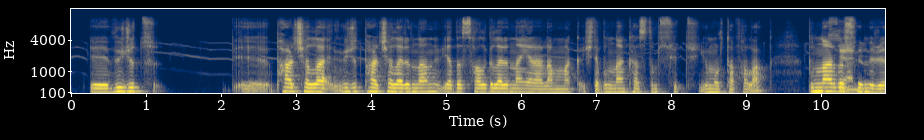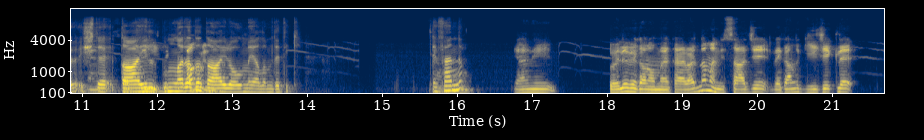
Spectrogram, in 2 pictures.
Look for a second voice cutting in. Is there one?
Yes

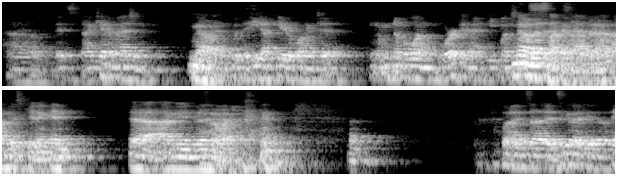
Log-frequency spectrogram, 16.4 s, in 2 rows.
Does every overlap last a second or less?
No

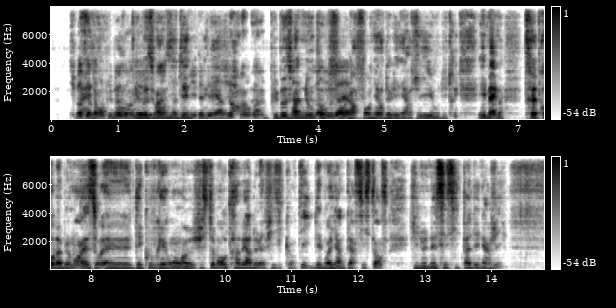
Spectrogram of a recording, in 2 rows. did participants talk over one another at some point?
Yes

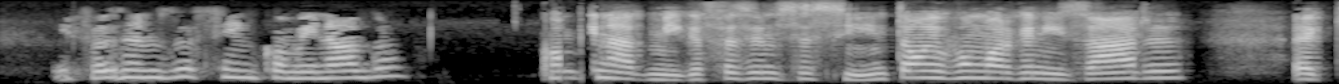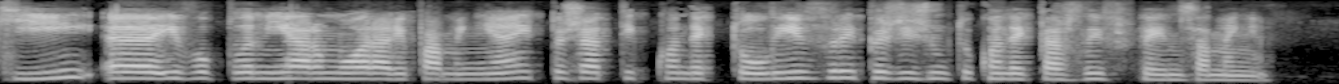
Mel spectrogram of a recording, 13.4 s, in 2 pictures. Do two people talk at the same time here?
No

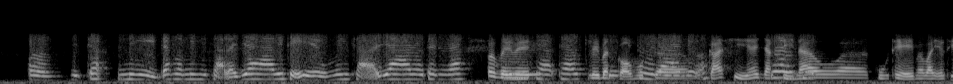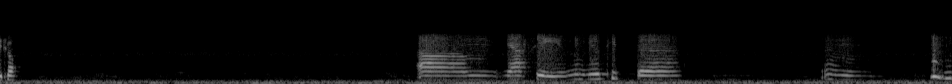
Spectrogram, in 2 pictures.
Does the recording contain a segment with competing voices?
Yes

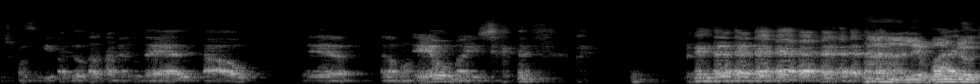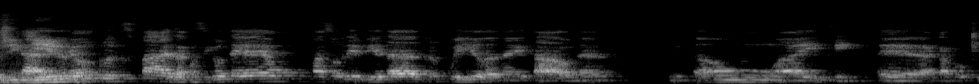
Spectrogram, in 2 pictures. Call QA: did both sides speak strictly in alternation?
No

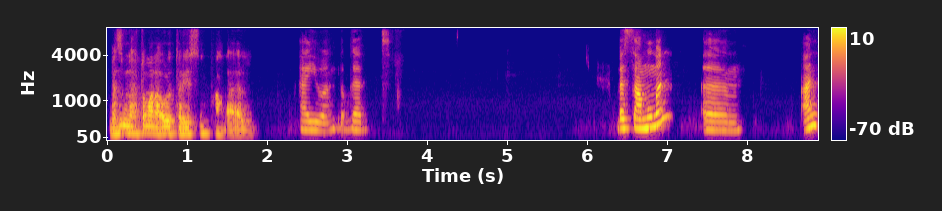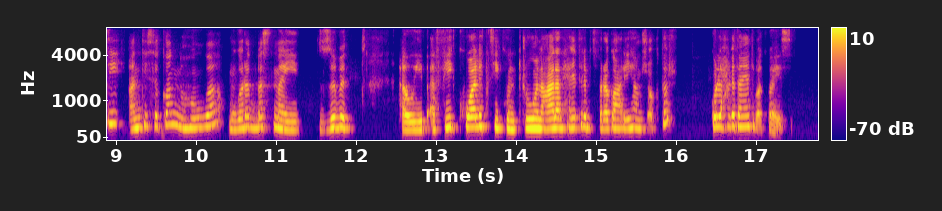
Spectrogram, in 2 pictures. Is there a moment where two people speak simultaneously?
No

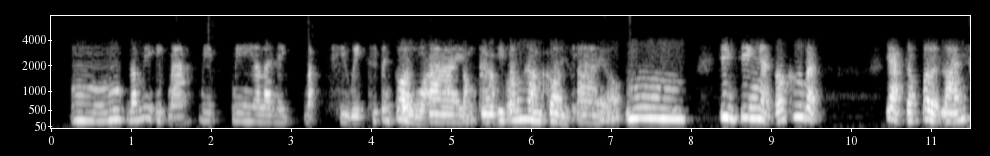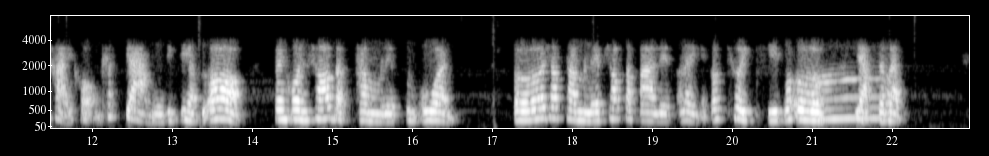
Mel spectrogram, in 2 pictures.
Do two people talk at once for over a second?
Yes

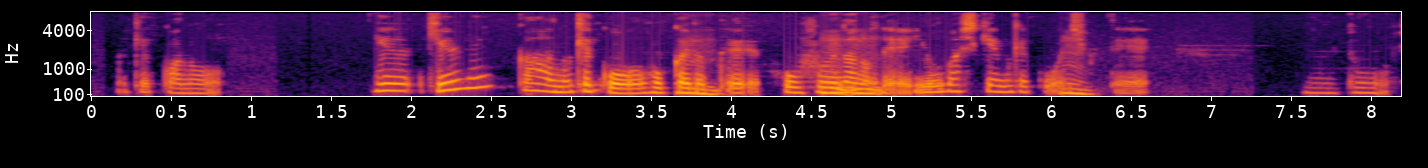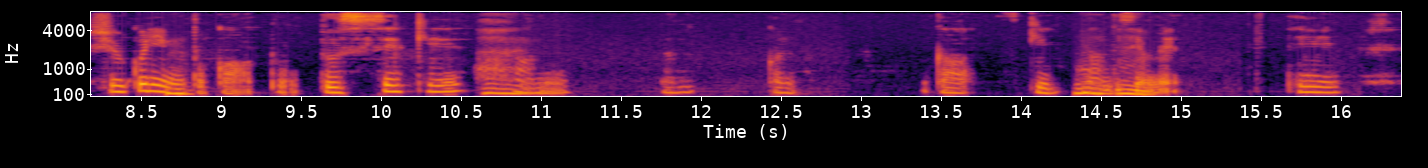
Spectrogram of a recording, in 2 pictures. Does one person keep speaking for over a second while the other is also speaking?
No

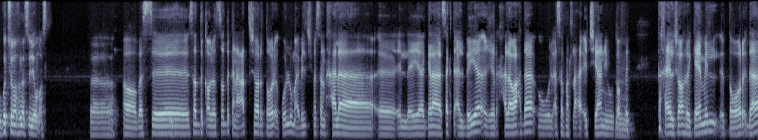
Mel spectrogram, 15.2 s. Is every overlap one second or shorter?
Yes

